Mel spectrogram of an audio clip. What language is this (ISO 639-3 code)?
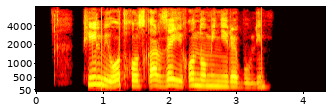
kat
